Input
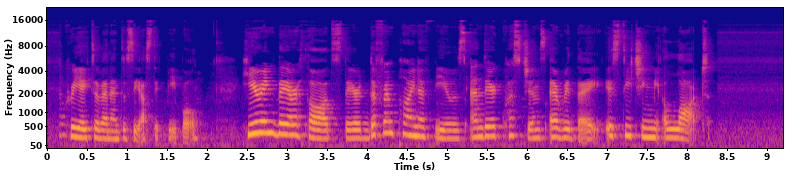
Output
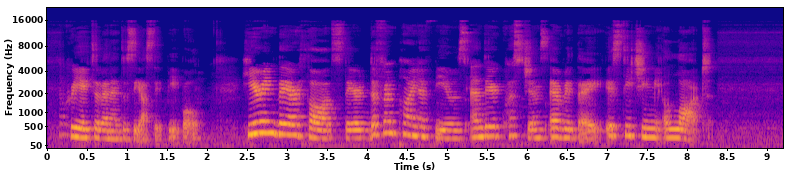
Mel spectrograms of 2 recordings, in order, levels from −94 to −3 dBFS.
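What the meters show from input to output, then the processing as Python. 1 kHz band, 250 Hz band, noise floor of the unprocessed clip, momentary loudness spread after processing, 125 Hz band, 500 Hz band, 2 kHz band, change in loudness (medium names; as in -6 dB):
-1.5 dB, 0.0 dB, -52 dBFS, 13 LU, -1.5 dB, -0.5 dB, 0.0 dB, -0.5 dB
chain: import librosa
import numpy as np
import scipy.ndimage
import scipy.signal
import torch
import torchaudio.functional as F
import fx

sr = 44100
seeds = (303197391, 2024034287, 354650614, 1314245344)

p1 = fx.notch(x, sr, hz=740.0, q=12.0)
p2 = p1 + fx.room_early_taps(p1, sr, ms=(13, 42), db=(-6.0, -4.0), dry=0)
y = p2 * librosa.db_to_amplitude(-2.0)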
